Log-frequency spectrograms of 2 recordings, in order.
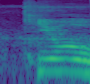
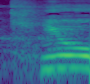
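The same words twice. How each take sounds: First: কিউ with an unaspirated k; wrong pronunciation. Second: কিউ with a strongly aspirated k, "khyu"; correct pronunciation. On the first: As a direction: say কিউ with no puff of air. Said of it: "আসলে কিউ না". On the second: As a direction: puff air into the k of কিউ, pitched high. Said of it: "its correct pronunciation". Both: Shown as a demonstration.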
